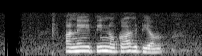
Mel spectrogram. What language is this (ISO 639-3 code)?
sin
